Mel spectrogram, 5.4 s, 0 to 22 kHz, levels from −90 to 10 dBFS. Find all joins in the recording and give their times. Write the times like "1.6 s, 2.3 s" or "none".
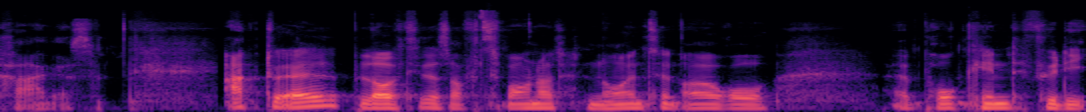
1.1 s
